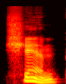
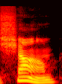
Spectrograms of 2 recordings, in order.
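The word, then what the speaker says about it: שם: school of thought uh in the Israeli pronunciation is is Shem in the ancient is sham but it means reputation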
